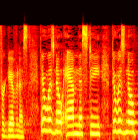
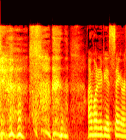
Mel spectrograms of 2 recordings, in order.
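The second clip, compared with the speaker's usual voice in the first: laughing; much slower than usual. Real, not acted. Laughing admission of old dream.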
